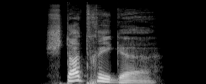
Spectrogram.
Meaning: inflection of stottrig: 1. strong/mixed nominative/accusative feminine singular 2. strong nominative/accusative plural 3. weak nominative all-gender singular
- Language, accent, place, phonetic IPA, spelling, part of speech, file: German, Germany, Berlin, [ˈʃtɔtʁɪɡə], stottrige, adjective, De-stottrige.ogg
